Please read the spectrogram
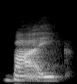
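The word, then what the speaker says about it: bike: बी आई के ई बाइक। अब ई must यहां पे राइट है लेकिन ई की साउंड प्रोड्यूस नहीं हो रही है। ई साइलेंट है यहां पर।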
